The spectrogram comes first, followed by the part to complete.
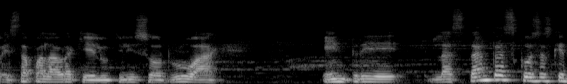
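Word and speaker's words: רוח: Dice, y el espíritu, esta palabra se escribe R-U con una cosita así encima, A-H, C-H. Se pronunciaría Ruach en español, en inglés se pronuncia Ruach.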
